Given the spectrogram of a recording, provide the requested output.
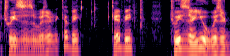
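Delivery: ordinary delivery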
